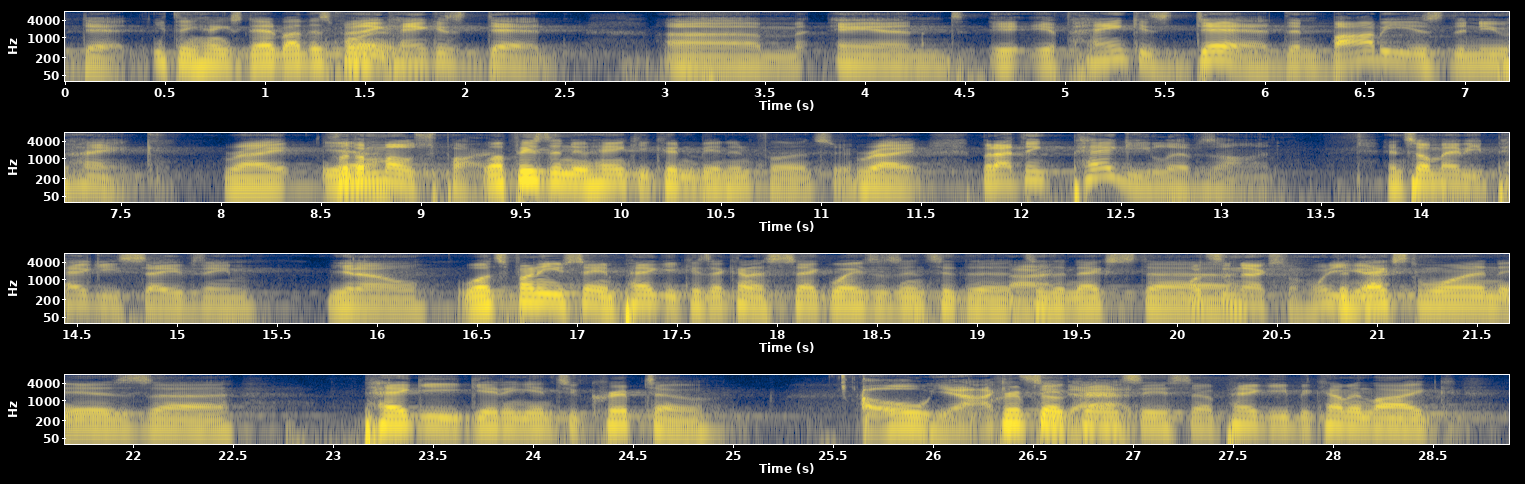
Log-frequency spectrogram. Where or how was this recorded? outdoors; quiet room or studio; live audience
live audience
